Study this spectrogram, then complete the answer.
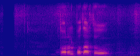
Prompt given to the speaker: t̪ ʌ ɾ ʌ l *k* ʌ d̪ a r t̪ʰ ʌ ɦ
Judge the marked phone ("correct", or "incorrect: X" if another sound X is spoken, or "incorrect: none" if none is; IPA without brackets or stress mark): incorrect: p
